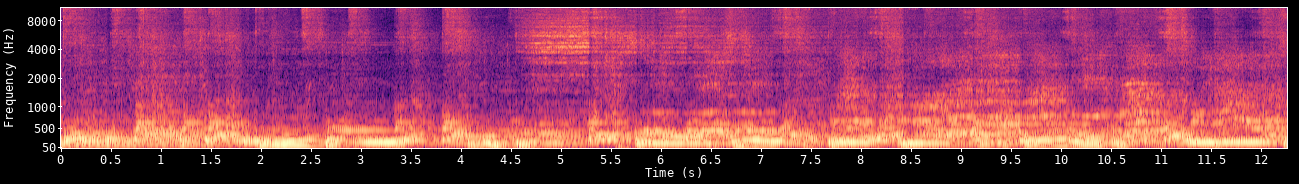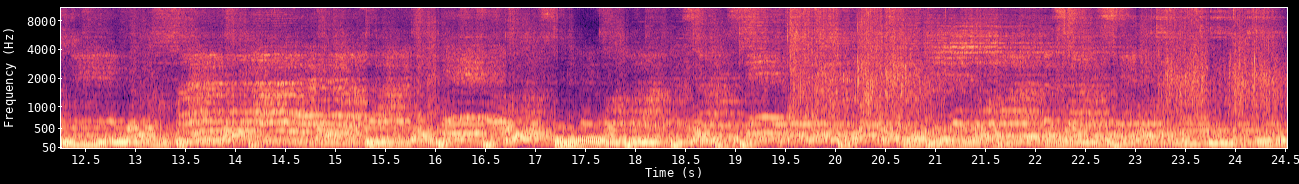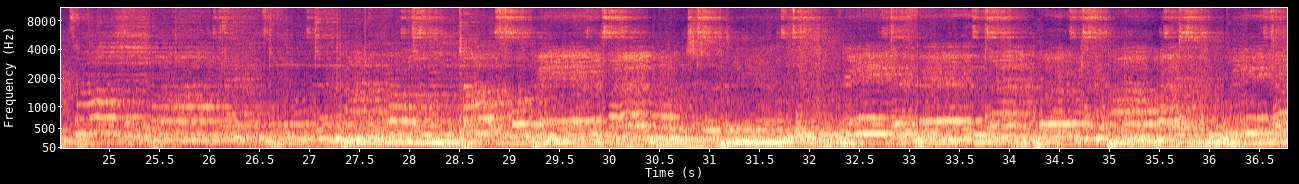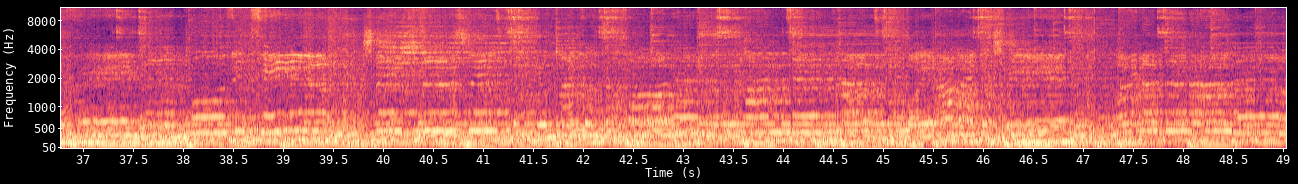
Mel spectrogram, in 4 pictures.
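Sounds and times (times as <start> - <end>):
live band playing: 0.0 - 49.0
group singing: 5.4 - 49.0.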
